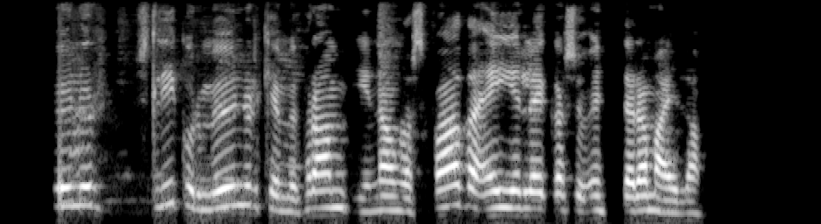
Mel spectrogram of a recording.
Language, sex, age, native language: Icelandic, female, 60-69, Icelandic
